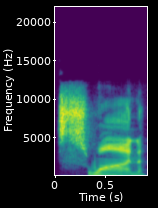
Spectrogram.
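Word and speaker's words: Xuan: swann is in there i'm told that's how you pronounce x-u-a-n which is her second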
